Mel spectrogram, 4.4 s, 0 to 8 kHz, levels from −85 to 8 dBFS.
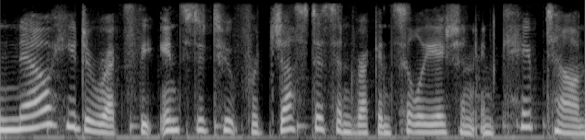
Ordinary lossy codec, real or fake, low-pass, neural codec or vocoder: AAC, 48 kbps; real; 7.2 kHz; none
